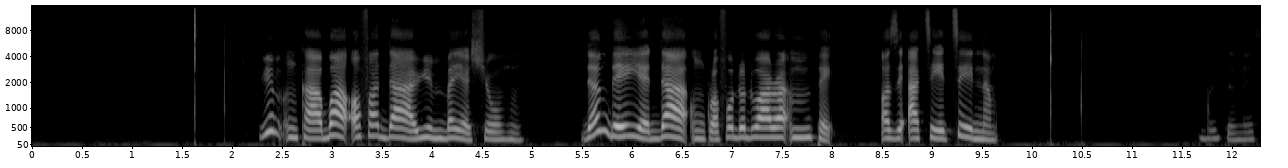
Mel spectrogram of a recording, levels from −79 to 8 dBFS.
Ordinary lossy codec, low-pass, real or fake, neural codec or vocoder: none; 14.4 kHz; fake; autoencoder, 48 kHz, 32 numbers a frame, DAC-VAE, trained on Japanese speech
